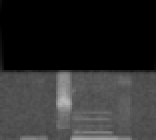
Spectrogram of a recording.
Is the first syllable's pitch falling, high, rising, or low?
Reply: low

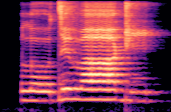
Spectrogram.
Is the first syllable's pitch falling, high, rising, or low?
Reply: low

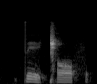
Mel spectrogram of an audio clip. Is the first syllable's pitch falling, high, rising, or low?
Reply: falling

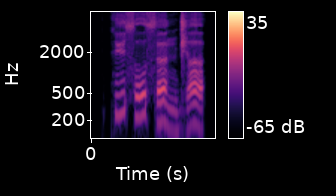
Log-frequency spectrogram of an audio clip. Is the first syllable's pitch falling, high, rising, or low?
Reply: rising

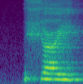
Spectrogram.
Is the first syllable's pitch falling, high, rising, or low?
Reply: low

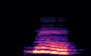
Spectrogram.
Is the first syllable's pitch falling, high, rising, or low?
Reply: falling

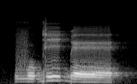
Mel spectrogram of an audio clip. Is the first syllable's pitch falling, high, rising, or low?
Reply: low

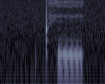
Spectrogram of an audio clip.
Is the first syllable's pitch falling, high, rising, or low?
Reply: high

